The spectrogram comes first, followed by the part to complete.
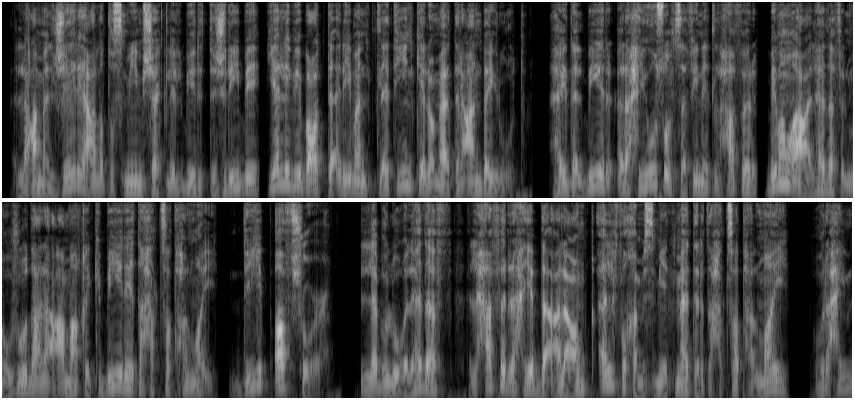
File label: Lebanese Dialect Male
